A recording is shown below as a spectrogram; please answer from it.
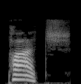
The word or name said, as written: poche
